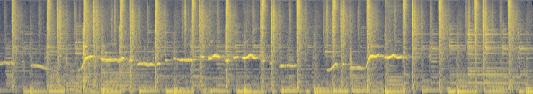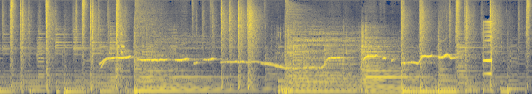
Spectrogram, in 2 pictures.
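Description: A clear whistled melody glides and sustains over a full band backing with steady drums and bass, the tune rising and falling in long phrases throughout, loud, with no singing.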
